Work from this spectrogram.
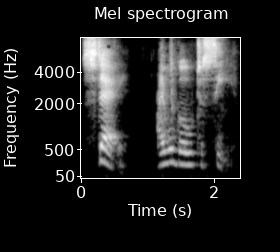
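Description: A woman's voice: on the high side, takes it slowly, roomy sound. A woman voicing a protective adult male fox, a watchful father who gives plain instructions in a storybook. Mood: grave.

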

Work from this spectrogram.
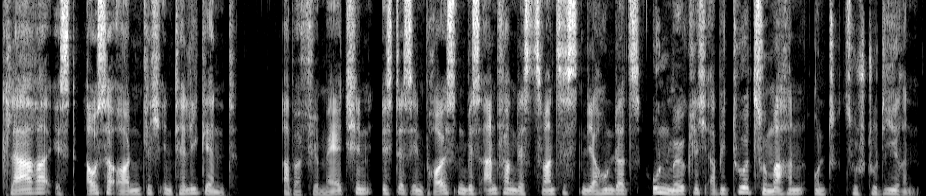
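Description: A man reading scripted radio documentary narration in a measured, articulate way. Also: medium pitch, no room sound, studio quality.

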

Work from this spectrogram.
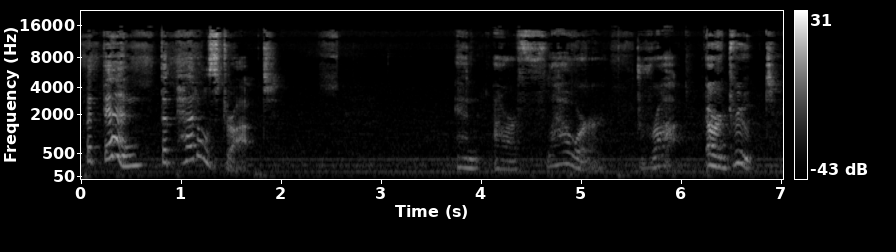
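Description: A woman reading a children's picture book aloud expressively, with dramatic drawn-out emphasis on key phrases. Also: a little high, big pitch swings, noisy background. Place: indoors at a table, book held before camera.

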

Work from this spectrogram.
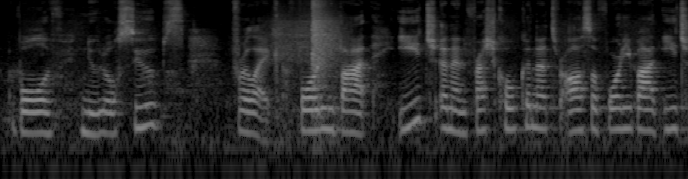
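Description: A woman's voice: medium pitch, slight background noise. Chatty young woman vlogging in a hotel room. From Thai, raised in the US. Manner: rambling, heavy use of "like", soft and chatty. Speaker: travel vlogger. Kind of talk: casual vlog to camera. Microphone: phone camera at arm's length.

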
